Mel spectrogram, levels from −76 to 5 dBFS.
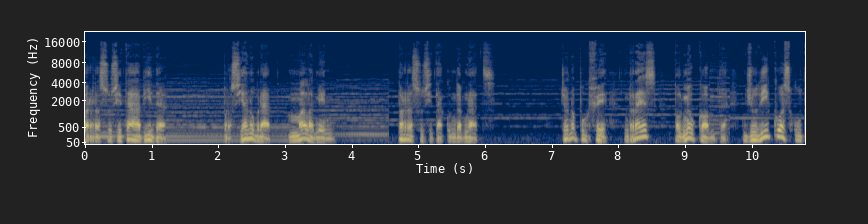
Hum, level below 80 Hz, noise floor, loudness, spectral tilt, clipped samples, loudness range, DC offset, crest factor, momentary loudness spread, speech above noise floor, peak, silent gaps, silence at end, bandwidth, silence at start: none; -48 dBFS; -50 dBFS; -19 LUFS; -5.5 dB/octave; under 0.1%; 5 LU; under 0.1%; 16 dB; 20 LU; 32 dB; -2 dBFS; none; 0 s; 16.5 kHz; 0 s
